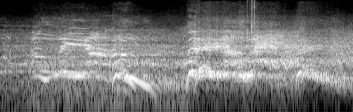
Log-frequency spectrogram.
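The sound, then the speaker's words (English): The All Blacks, New Zealand's national rugby team, perform their pre-match haka, a Maori ceremonial dance. Many deep voices chant and bellow in unison, rising into fierce shouted calls, with a broad crowd roar underneath. “What you're hearing is the team famously performing their pre-match haka, a ceremonial Maori dance.”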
